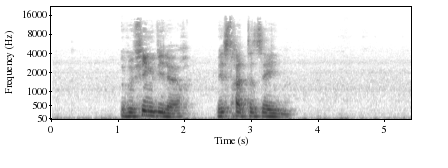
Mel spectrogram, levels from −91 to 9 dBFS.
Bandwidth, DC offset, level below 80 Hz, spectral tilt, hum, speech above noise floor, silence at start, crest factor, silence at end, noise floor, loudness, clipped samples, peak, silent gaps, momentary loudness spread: 14.5 kHz; under 0.1%; -44 dBFS; -6 dB/octave; none; 29 dB; 0.05 s; 20 dB; 0.5 s; -49 dBFS; -21 LUFS; under 0.1%; -4 dBFS; none; 17 LU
